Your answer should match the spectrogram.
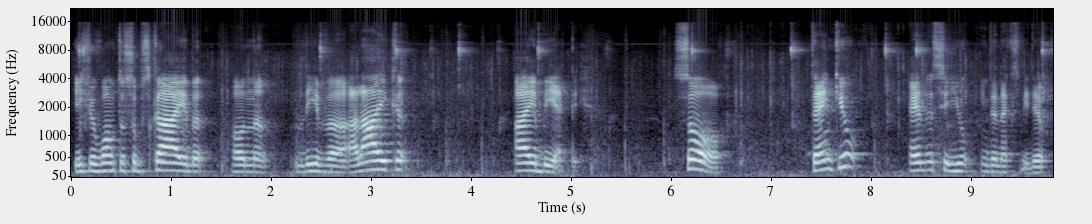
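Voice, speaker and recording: A man's voice: on the high side, slow pace, pauses often, a bit bright. A man from Italy speaking English with an Italian accent, talking through a game tutorial in a hesitant, stop-start way with lots of fillers. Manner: hesitant, many fillers and restarts, self-deprecating. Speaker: gaming tutorial maker. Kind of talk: casual screen-recorded tutorial.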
